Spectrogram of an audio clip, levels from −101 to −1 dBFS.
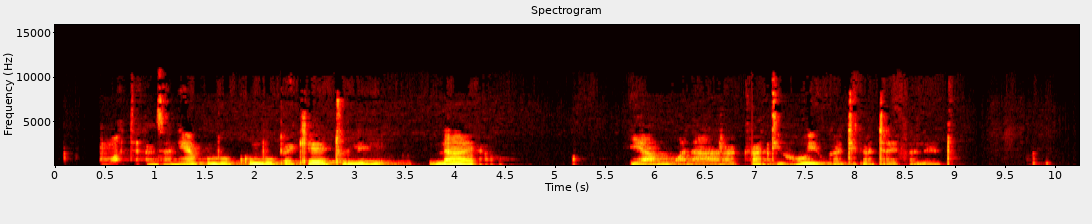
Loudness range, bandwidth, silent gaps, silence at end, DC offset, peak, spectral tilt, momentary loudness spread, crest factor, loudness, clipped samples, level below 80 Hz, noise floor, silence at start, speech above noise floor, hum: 8 LU; 9.4 kHz; none; 1.3 s; under 0.1%; -8 dBFS; -7 dB/octave; 17 LU; 22 dB; -28 LUFS; under 0.1%; -58 dBFS; -84 dBFS; 0.45 s; 57 dB; none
